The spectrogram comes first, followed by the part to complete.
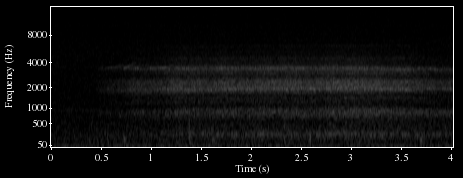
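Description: A person's slow, faint breath: one long, steady breath lasting about four seconds, starting about half a second in.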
